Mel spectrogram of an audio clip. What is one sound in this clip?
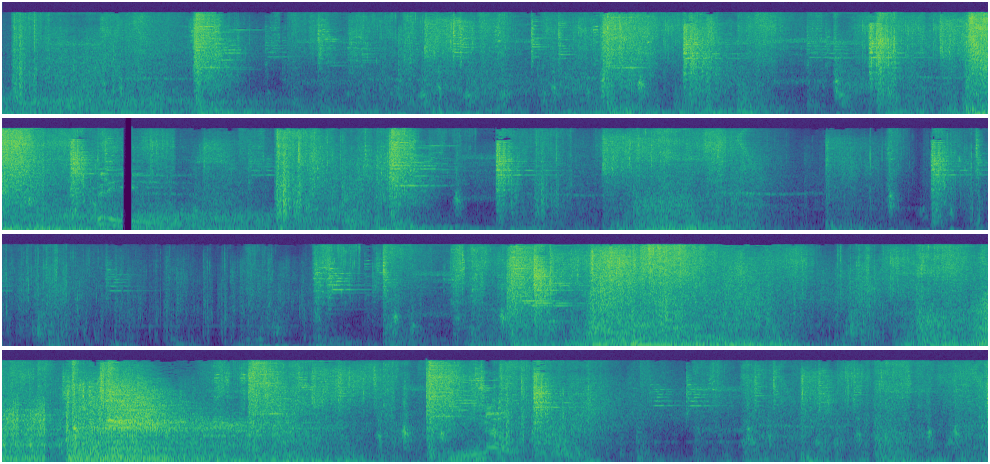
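Spell effects crackle and boom as game characters fight.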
